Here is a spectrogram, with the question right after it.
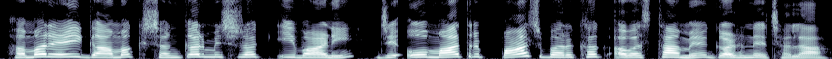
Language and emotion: Maithili, neutral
